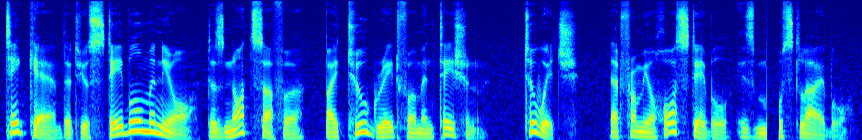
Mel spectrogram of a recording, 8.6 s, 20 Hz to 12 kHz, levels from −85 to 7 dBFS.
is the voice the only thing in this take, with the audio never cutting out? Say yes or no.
no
